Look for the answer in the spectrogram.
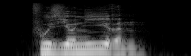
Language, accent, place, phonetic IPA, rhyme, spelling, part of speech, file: German, Germany, Berlin, [fuzi̯oˈniːʁən], -iːʁən, fusionieren, verb, De-fusionieren.ogg
- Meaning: to fusion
